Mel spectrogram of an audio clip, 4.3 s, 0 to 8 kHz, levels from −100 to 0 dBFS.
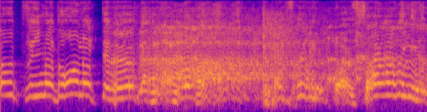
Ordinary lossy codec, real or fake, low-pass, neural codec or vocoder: none; fake; none; codec, 16 kHz, 16 kbps, FunCodec, trained on LibriTTS, 50 frames a second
